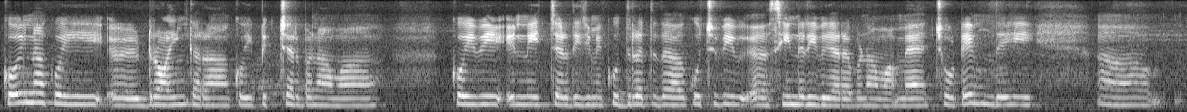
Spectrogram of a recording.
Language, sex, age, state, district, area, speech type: Punjabi, female, 30-45, Punjab, Ludhiana, urban, spontaneous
